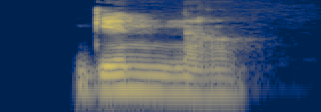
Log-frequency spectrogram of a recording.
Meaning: to count
- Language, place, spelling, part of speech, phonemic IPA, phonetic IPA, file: Hindi, Delhi, गिनना, verb, /ɡɪn.nɑː/, [ɡɪ̃n.näː], LL-Q1568 (hin)-गिनना.wav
